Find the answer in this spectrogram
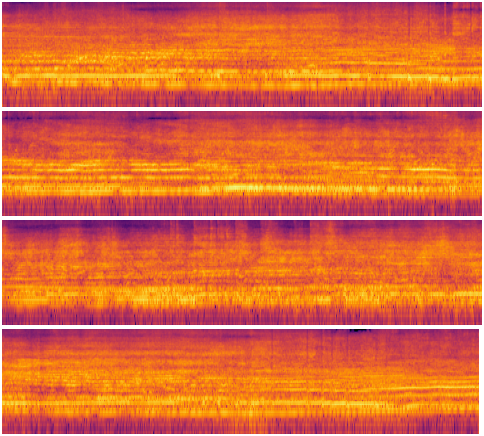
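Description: Several junior sedan race cars' engines running at speed as the cars lap, the engine notes wavering up and down continuously.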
